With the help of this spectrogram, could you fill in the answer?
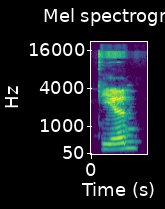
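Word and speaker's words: Guillén: How would you say Guillen.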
